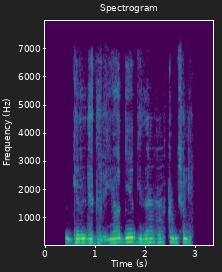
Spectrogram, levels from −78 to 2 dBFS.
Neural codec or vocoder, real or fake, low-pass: codec, 44.1 kHz, 1.7 kbps, Pupu-Codec; fake; 7.2 kHz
